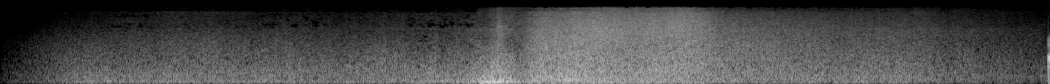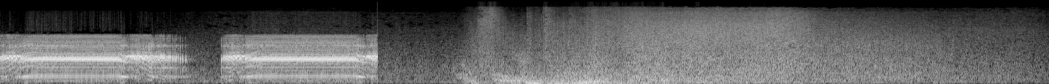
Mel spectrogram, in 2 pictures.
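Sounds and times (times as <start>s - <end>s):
wind: 0.0s - 20.9s
ship's whistle deep blasts: 10.5s - 14.3s
sea surge: 10.5s - 20.9s.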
